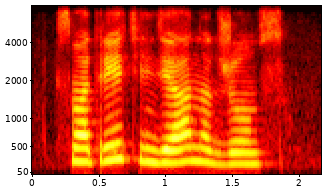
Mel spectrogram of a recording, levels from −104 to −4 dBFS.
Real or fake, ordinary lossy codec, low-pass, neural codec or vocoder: real; Opus, 16 kbps; 7.2 kHz; none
